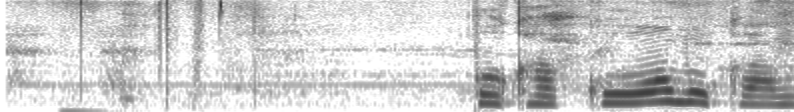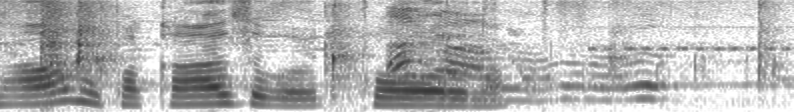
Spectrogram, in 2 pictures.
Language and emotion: Russian, neutral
